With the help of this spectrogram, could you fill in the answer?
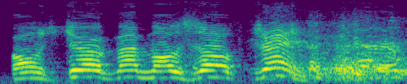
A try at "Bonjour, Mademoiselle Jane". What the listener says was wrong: That's very good, except for the mwah sound. Must be soft. Mwah. Watch my lips closely. Mwah.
